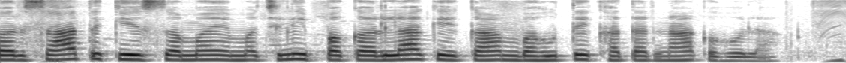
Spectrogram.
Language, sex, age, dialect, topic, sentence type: Bhojpuri, female, <18, Southern / Standard, agriculture, statement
